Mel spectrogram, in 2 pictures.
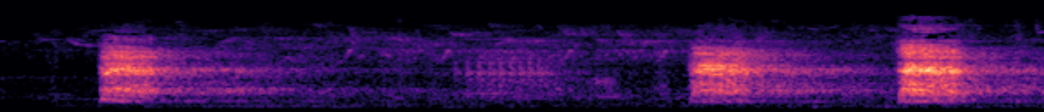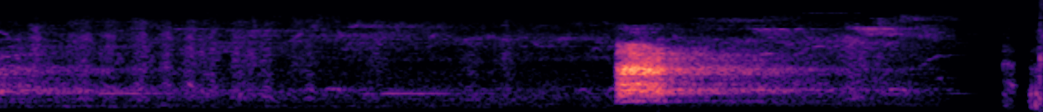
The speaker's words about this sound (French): tu compares ces cris à ceux du chevreuil qui sont aussi très étrange, c'est-à-dire qui n'a jamais entendu un chevreuil. Je vais aussi les mettre dans cette émission pour que les gens voient à quoi ça ressemble.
